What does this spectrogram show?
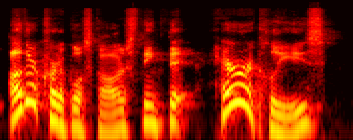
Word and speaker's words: Heracles: However, even other critical scholars think that Heracles, which is the Greek pronunciation, which means the older version of Hercules, influenced the biblical Samson story.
